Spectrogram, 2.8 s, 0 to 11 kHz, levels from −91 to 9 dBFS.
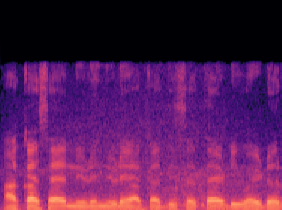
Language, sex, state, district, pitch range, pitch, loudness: Marathi, male, Maharashtra, Gondia, 115-125 Hz, 115 Hz, -16 LUFS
